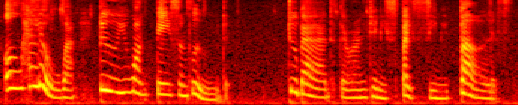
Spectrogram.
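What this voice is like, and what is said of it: Funny put-on character accent. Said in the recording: “funny accent. ... a new accent”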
